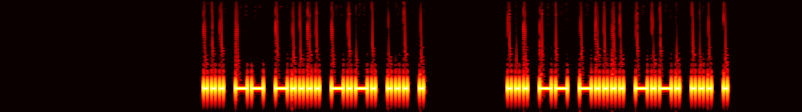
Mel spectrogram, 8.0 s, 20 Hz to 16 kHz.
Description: Morse code, heard as a keyed tone, about 31 wpm, 700 Hz. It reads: SM6CSE SM6CSE
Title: DXCC-100 Call Signs - 6 Characters - Repeated 2x - 30wpm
